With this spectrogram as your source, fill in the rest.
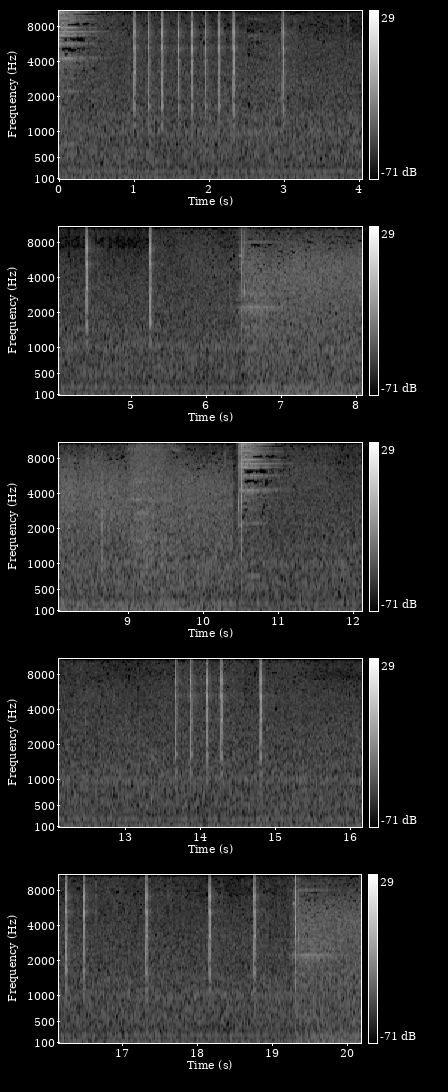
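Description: Short soft clicks tick one after another as a menu is scrolled through.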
